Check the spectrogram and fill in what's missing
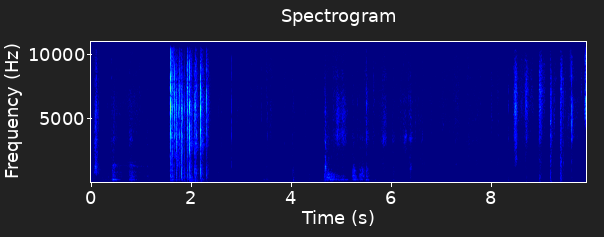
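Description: Tarot cards, worn and less slick with age, shuffled by hand in a series of short papery bursts, each a quick flurry of card flicks separated by pauses, close and fairly quiet.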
